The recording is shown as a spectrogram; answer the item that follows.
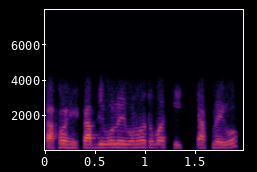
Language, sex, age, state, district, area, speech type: Assamese, male, 30-45, Assam, Charaideo, urban, conversation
